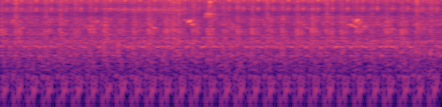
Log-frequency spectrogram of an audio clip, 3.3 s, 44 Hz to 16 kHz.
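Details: Suzuki Boulevard C50 800cc V-twin after rebuild and oil and filter change; even, loping idle with a steady low thump and no knocks, ticks or misses; sounds right after the work.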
